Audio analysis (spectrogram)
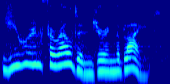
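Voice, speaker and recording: A woman's voice: medium pitch, sing-song, brisk, darkish tone, slight background noise, close to an everyday voice. An actress playing a determined female army leader in a fantasy video game, speaking directly and in a businesslike way. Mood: composed. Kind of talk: video game dialogue acting.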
